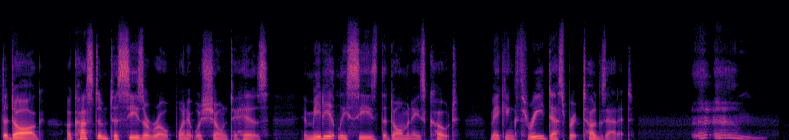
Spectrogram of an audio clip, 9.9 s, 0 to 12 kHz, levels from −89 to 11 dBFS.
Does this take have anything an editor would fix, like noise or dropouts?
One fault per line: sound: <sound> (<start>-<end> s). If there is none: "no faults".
sound: throat clearing (8.6-9.6 s)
